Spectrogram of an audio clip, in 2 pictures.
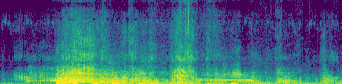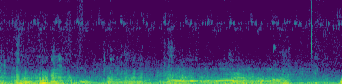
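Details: Male lions meeting a pride trespassing on their territory produce harsh, loud roaring and growling snarls, strongest early then continuing in rougher, uneven bursts, with lower grumbling throughout.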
